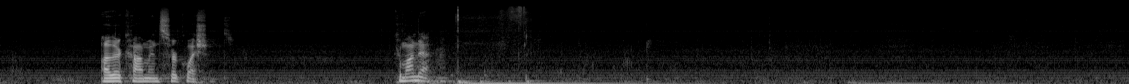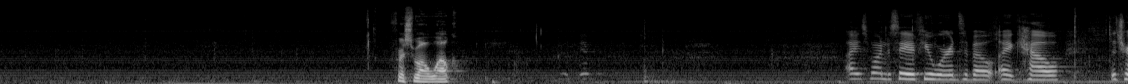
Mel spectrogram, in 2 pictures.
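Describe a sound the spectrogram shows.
A man speaks through a microphone, with long pauses.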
